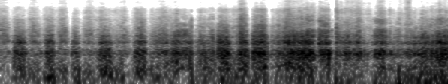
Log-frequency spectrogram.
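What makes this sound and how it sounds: Long nails scratch the cover and top edge of a brown, textured, kraft-paper-covered hardcover notebook with ribbon bookmarks. The result is a continuous rasping, scraping sound with a midrange emphasis. It swells and dips in short strokes and grows slightly louder toward the end.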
